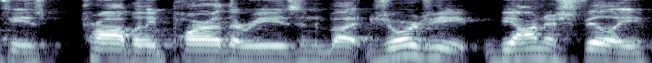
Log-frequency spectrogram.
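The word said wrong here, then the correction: Bezhanishvili: did I pronounce that right? I'm going to be really happy if I did. Bianishvili? – Bishanishvili, yeah.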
